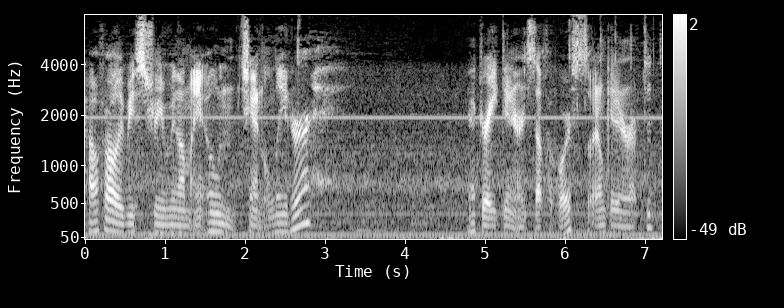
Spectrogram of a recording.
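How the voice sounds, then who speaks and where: Man chatting casually over clear noise. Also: lowish voice, fairly quick, pauses often. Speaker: co-commentator on a game stream. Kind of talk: casual chat. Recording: clearly noisy background on stream.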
